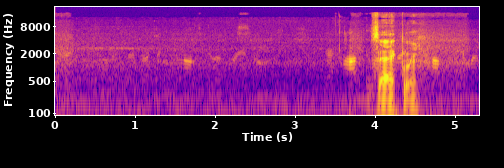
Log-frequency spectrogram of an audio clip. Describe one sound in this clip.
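A young man speaks close to a microphone, briefly raising his voice.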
